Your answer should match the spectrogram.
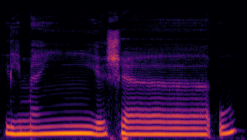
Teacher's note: شاء پر جو مد ہے یہ ہے مد متصل، مد اور حمزہ ایک ہی ورڈ کے اندر ہیں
